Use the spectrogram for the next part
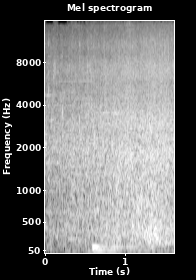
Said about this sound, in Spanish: Este es el sonido del mar. Los que nos hemos criado en una playa, pues con los ojos cerrados lo detectamos perfectamente, ¿no? El sonido, el sonido del mar.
